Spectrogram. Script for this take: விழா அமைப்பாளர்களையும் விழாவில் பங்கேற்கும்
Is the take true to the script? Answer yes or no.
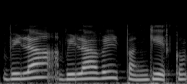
no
